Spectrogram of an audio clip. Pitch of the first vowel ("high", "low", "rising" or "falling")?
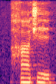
low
